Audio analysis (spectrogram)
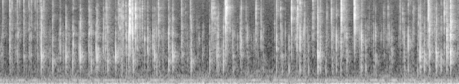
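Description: Long nails tap and scratch the flat plastic back and side grips of a white and blue handheld game console in a plastic protective case. Rapid, crisp, bright clicks and scrapes come in a dense, uneven stream over a faint steady low hum.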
